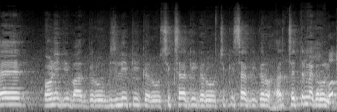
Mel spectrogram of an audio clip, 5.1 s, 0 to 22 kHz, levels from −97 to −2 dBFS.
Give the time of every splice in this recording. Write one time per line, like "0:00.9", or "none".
none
